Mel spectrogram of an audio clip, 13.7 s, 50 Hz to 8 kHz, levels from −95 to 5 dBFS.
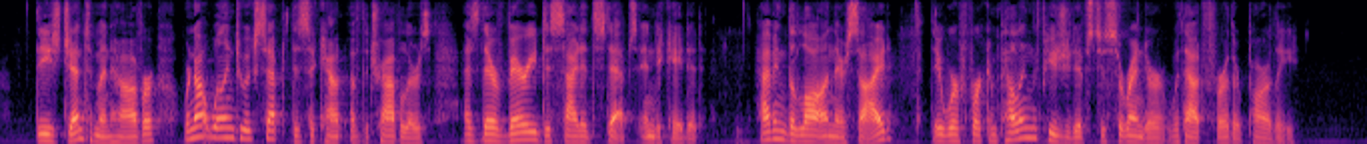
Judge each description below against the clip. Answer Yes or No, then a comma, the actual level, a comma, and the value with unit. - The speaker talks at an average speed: Yes, average, 160 wpm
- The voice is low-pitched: Yes, low, 125 Hz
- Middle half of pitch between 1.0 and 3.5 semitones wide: No, average, 4.3 semitones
